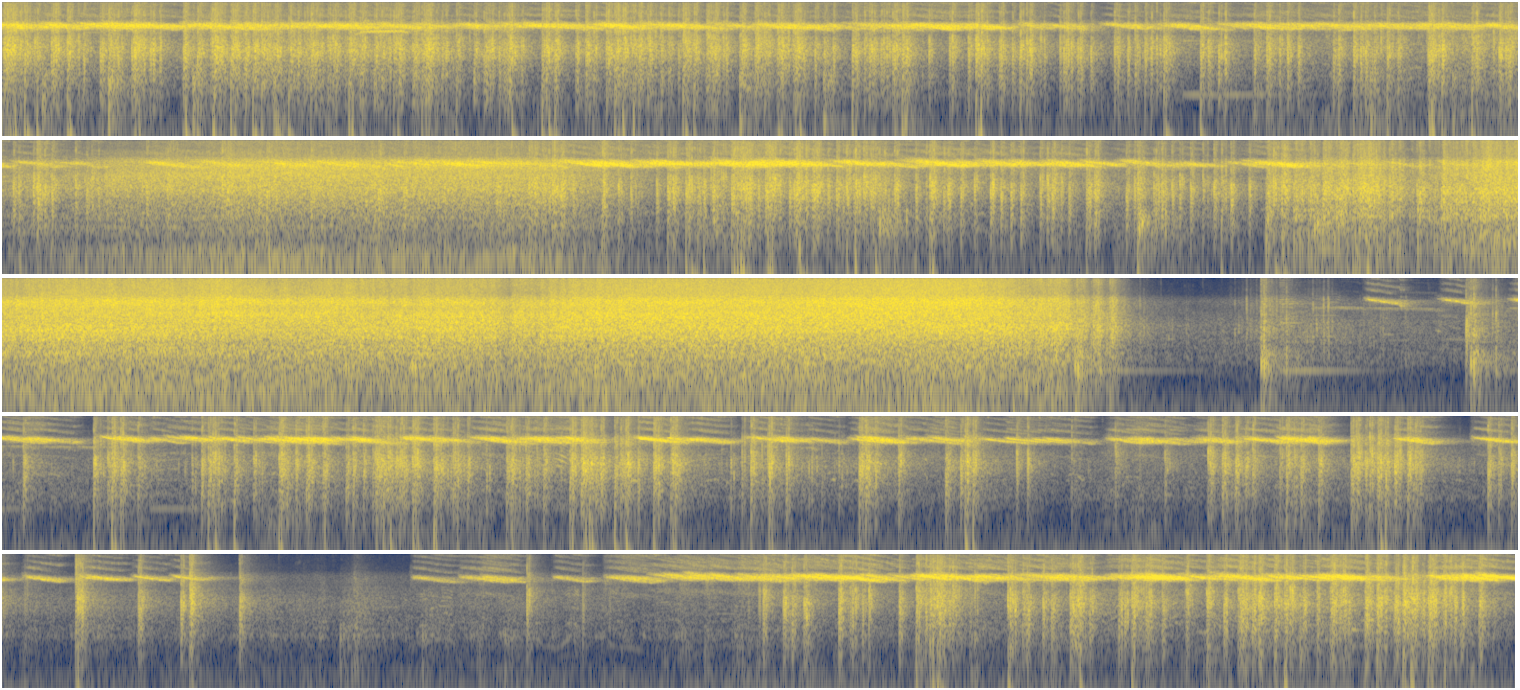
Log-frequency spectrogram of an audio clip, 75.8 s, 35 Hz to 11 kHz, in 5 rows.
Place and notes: Matsu Pilgrimage Procession, Crowded crowd, Fireworks and firecrackers sound
Miaoli County, Tongxiao Township, 9 March 2017, 12:50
